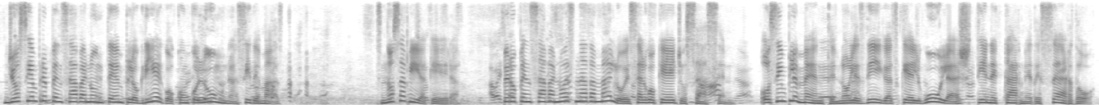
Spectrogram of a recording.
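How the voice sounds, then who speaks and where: A woman voicing a documentary interviewee's recollections in a measured, explanatory, conversational way. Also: medium pitch, sing-song, a crowd in the background. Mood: fond recollection. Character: woman interviewee recalling her childhood, documentary dub.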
